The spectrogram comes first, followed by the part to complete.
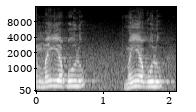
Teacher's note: اس میں نون پڑھا جائے گا، نون کا غنہ باقی ہے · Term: ناقص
